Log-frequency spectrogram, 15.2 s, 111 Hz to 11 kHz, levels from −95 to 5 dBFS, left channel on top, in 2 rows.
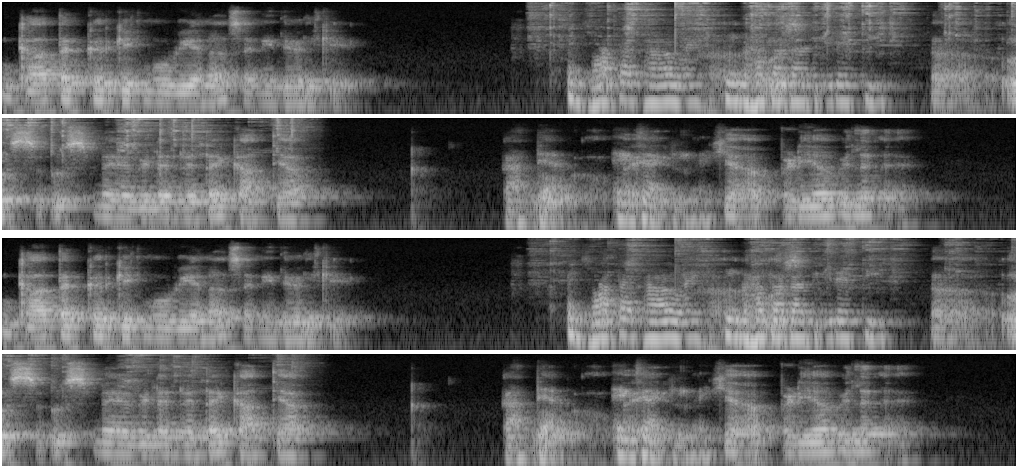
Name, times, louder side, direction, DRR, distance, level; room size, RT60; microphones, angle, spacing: voice 1, 0.0-2.6 5.3-6.0 7.0-9.9 11.6-11.8 12.3-12.6 13.0-14.4, equal, 10° right, 1 dB, 1.4 m, -25 dB
sound 1, 3.9-10.0, left 10 dB, 80° left, 1.1 m, -29 dB
voice 2, 4.2-6.7 11.4-11.8 12.2-13.0, right 2 dB, 40° right, 2 dB, 0.6 m, -27 dB
11.0 x 6.7 x 2.4 m, 0.69 s
head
